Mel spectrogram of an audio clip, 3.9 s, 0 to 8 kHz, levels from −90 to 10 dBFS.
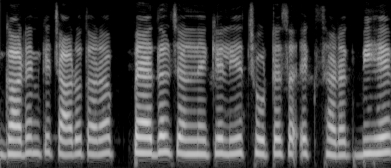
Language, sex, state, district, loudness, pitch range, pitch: Hindi, female, Uttar Pradesh, Jyotiba Phule Nagar, -18 LUFS, 255-275 Hz, 265 Hz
